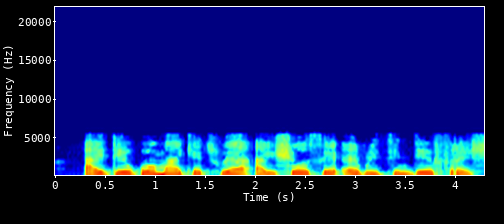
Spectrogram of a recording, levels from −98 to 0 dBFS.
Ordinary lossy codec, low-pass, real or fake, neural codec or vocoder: AAC, 48 kbps; 5.4 kHz; real; none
